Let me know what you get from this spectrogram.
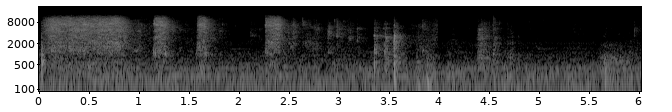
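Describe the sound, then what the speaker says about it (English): A short hiss of nonstick cooking spray onto a nonstick pan, then a few quieter spritzes and small clicks in a quiet room. "I think I will put a little spray down"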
